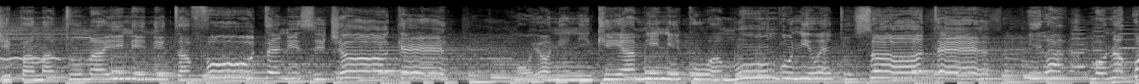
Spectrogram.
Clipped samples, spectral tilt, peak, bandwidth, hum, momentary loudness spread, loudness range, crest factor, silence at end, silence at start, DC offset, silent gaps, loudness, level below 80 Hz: under 0.1%; -5.5 dB/octave; 0 dBFS; 16.5 kHz; none; 4 LU; 1 LU; 10 dB; 0 s; 0 s; under 0.1%; none; -11 LUFS; -24 dBFS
